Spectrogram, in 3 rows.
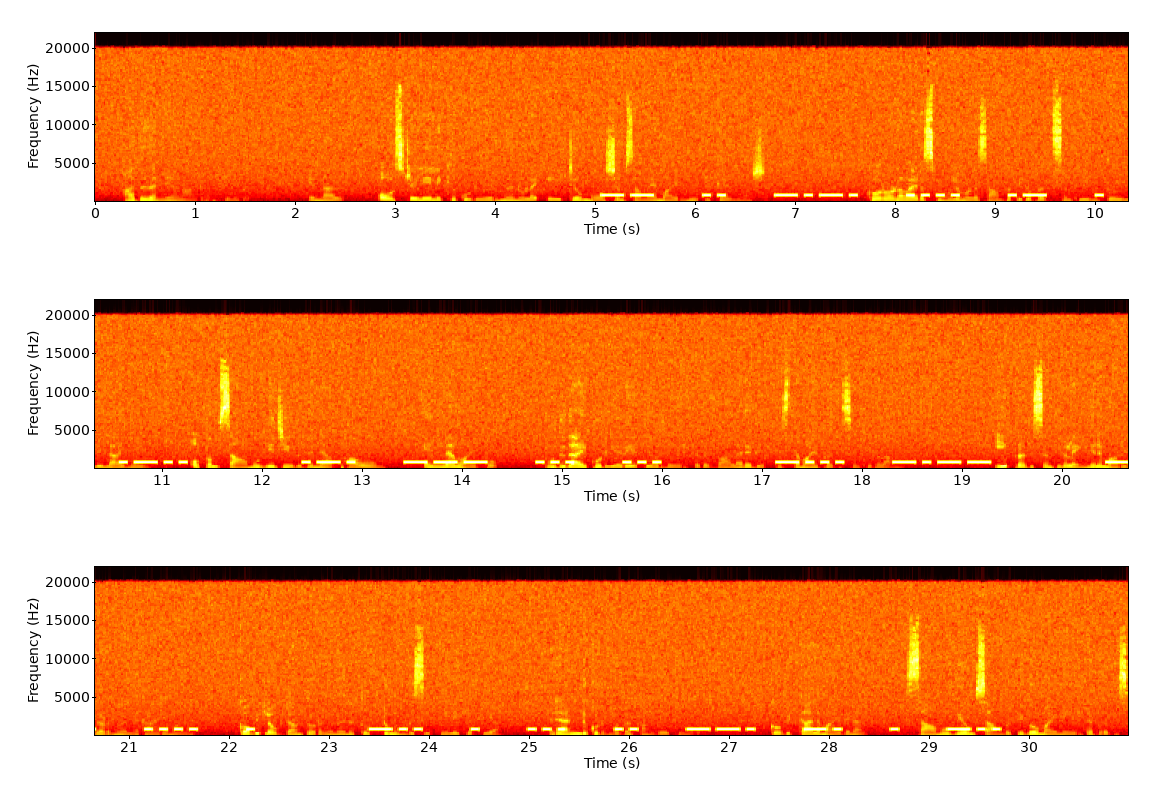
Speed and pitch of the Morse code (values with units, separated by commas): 16 wpm, spaced as for 11 wpm, 850 Hz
